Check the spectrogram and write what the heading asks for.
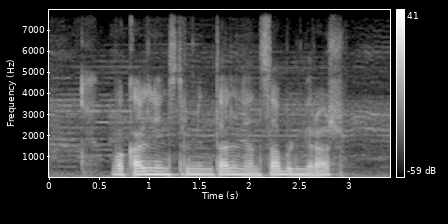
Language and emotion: Russian, neutral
